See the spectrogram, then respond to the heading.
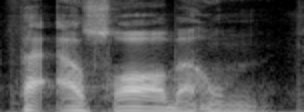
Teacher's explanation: صاد از حروف استعلا غلیظ تلفظ میشه، الف هم تابع صاد غلیظ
